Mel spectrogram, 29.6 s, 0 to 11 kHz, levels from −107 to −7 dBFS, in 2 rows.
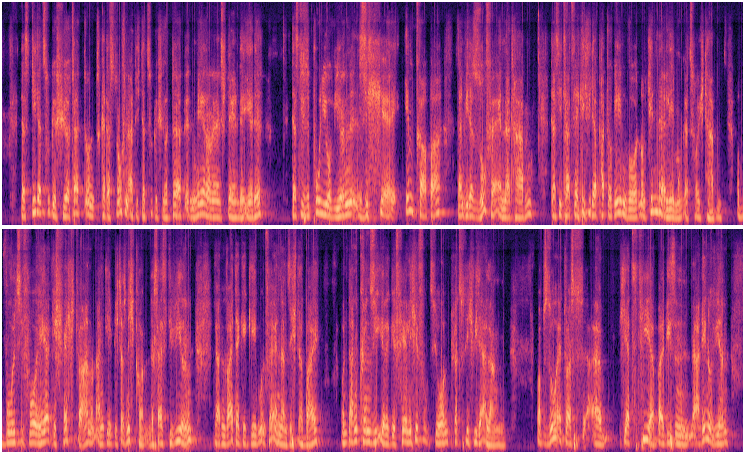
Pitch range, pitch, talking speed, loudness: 125-170 Hz, 145 Hz, 155 wpm, -24 LUFS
